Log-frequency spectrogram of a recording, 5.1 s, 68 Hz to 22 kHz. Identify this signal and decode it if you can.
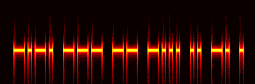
Morse code, heard as a keyed tone, about 17 wpm, 700 Hz. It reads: COMBINE
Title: Sentences from Top 1600 Words 17wpm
